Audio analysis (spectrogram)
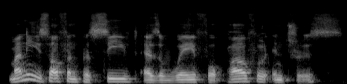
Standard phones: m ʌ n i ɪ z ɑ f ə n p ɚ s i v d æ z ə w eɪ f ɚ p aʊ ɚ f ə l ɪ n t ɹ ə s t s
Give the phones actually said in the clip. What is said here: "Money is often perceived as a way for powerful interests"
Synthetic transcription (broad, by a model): m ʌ n i ɪ z ɑ f ə n p ɚ s i v d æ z ə w eɪ f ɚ p aʊ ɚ f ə l ɪ n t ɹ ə s t s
